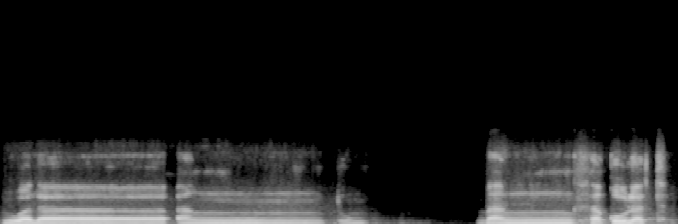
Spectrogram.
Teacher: এই গুণনার ধরনটা হবে একেবারে বাংলার যেটা অনুস্বর আছে হুবহু অনুস্বরের মতো। যেমন ওয়ালা আনতুম মান সাকুলাত ইত্যাদি। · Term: ইকফা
